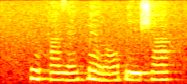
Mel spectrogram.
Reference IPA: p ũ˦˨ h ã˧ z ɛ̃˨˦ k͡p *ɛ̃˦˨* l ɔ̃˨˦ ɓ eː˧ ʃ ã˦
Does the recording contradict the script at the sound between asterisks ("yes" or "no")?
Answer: no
